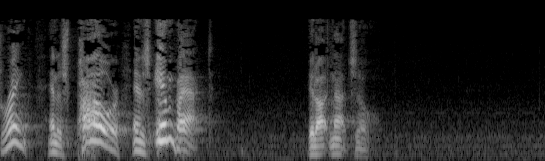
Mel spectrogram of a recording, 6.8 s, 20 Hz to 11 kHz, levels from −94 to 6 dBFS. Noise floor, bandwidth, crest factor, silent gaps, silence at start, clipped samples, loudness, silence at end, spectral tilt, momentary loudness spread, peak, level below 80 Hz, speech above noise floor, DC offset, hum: -67 dBFS; 8 kHz; 22 dB; none; 0 s; under 0.1%; -24 LUFS; 2.25 s; -5.5 dB/octave; 22 LU; -6 dBFS; -74 dBFS; 43 dB; under 0.1%; none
